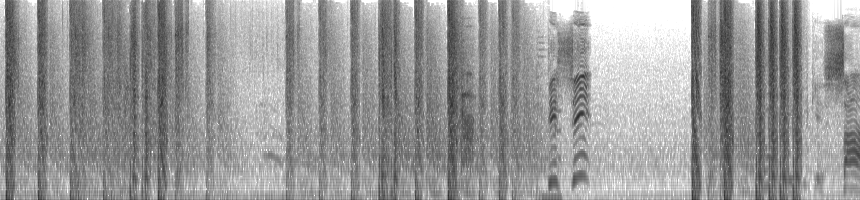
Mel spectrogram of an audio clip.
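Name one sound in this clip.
Gunshots fire in rapid bursts, echoing in a large hall.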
